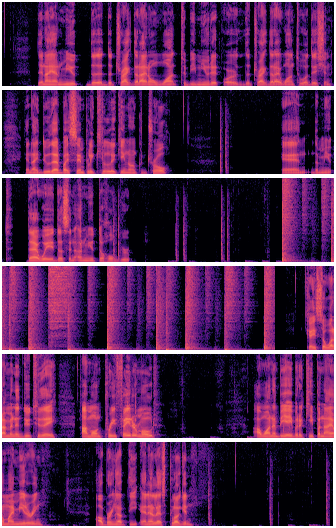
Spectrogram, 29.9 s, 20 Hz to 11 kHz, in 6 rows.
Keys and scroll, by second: 13.9 ctrl+space, 18.9 space.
